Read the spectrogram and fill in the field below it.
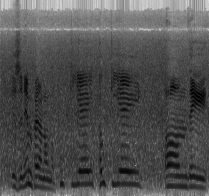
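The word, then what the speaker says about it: Poteau: Wister Lake is an impound on the Poutier on the Poto River. That's how you pronounce it.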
